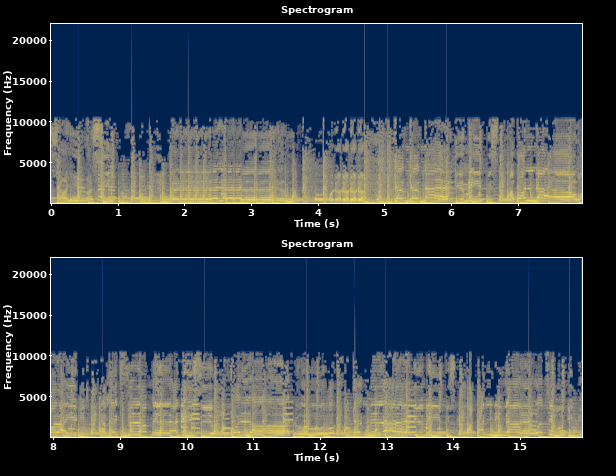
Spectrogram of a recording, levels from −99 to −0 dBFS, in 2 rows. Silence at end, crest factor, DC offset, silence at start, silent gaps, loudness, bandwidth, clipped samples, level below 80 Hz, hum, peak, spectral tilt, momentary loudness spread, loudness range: 0 s; 12 dB; under 0.1%; 0 s; none; -12 LUFS; 11 kHz; under 0.1%; -18 dBFS; none; 0 dBFS; -5.5 dB/octave; 3 LU; 1 LU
